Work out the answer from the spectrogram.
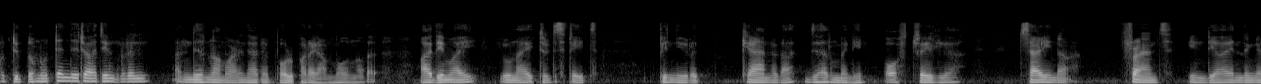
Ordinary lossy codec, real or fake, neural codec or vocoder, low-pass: none; fake; codec, 16 kHz in and 24 kHz out, 0.8 kbps, FocalCodec, streaming, 65536 codes; 7.2 kHz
